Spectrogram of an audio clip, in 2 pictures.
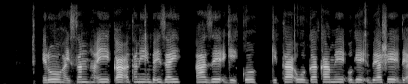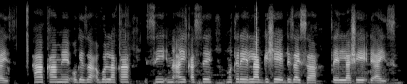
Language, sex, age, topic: Gamo, female, 18-24, government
